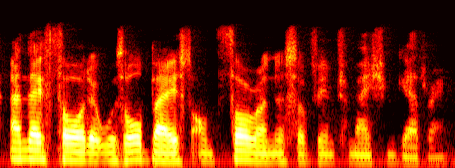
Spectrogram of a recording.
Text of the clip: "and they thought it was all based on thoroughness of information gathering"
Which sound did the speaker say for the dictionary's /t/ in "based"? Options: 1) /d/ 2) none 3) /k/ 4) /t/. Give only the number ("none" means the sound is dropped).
4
